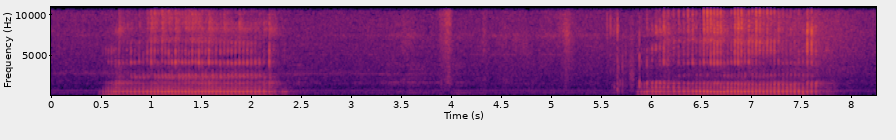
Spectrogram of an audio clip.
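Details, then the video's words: Sleeping dog snoring indoors in a small room: two long, rough, buzzy breaths about five seconds apart, each lasting under two seconds, with a steady low hum between them. "poppet the snoring dog"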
